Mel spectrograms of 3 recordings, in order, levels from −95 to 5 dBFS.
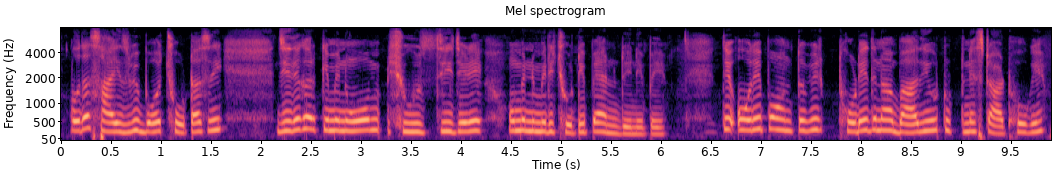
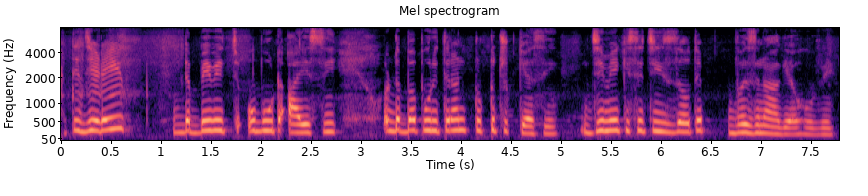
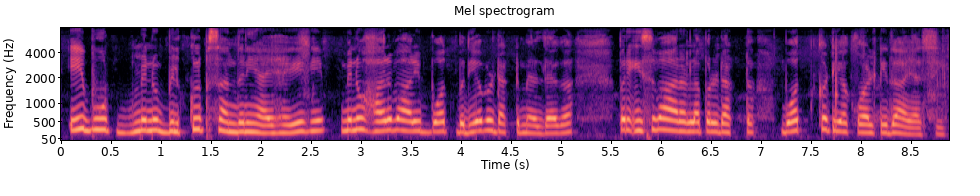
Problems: background sounds at intervals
